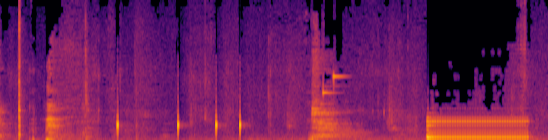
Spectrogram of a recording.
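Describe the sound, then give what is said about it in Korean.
A few short, evenly spaced electronic beeps give way to a steady, buzzy mobile phone call ringing tone that holds for about a second, clear with no voices. “아, 핸드폰 켜져 있어.”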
